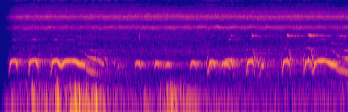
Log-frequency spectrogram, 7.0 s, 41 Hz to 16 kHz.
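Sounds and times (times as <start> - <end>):
group of barred owls hooting at a rescue in Illinois: 0.1 - 6.9.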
